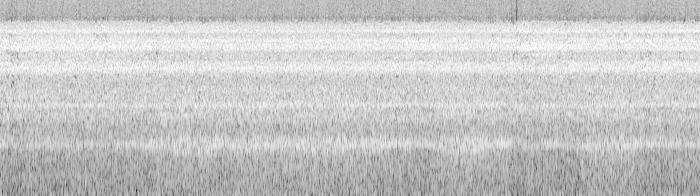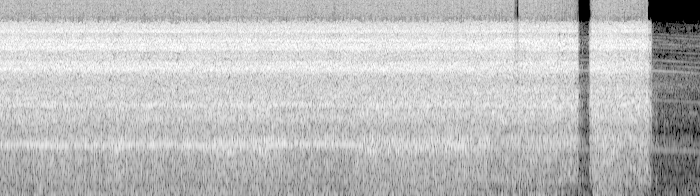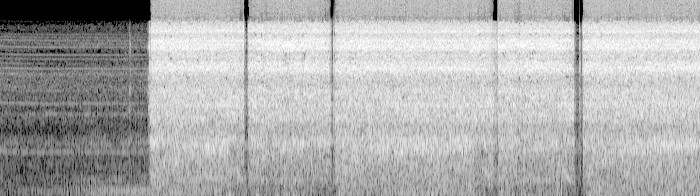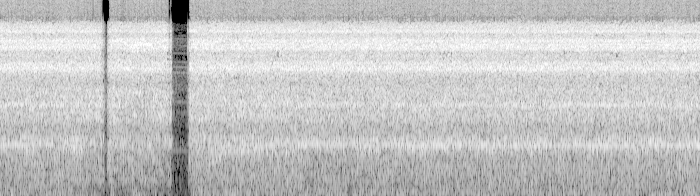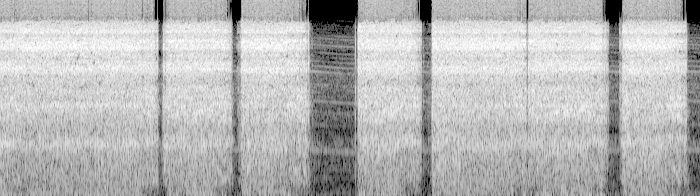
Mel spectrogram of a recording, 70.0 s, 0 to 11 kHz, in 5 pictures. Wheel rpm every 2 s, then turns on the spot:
230, 220, 220, 220, 220, 220, 230, 240, 230, 220, 230, 200, 90, 30, 0, 60, 150, 140, 180, 130, 190, 190, 100, 190, 230, 230, 230, 220, 220, 150, 120, 70, 120, 150, 90.
none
